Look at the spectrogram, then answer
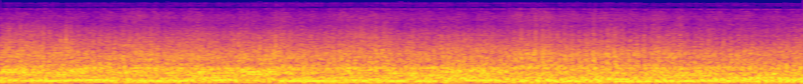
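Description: Racing Fountain powerboat engine throttling, a steady loud roar with low harmonic drone and hiss, sustained throughout with slight surges, no talk.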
